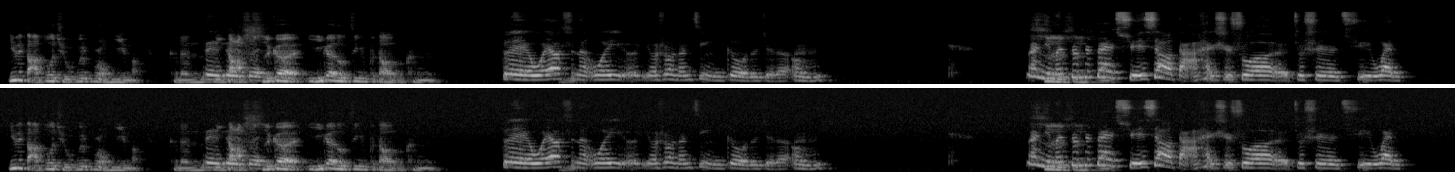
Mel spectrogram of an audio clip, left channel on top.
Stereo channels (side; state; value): right; noise; hiss, 18 dB below the sound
